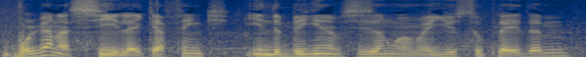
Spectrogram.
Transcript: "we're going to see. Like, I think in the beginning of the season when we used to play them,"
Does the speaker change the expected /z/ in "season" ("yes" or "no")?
no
